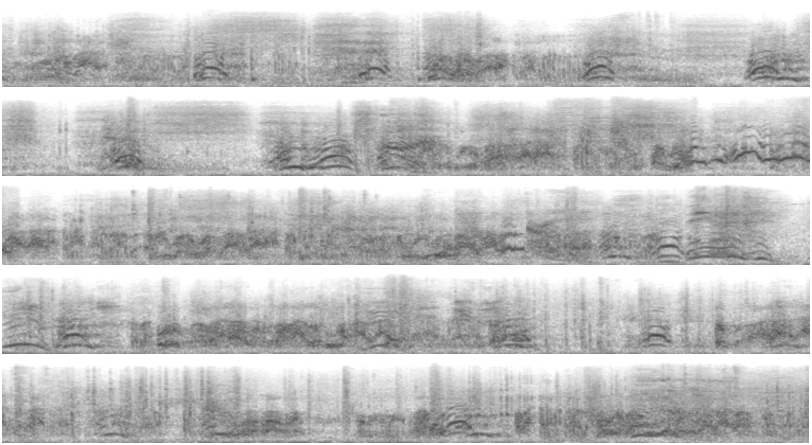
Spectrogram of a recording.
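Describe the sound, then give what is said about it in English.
Several dogs in an animated film scene, wrangled by Steve Archer, bark, yip and whimper in a dense, overlapping chorus that runs without pause, loud, with a busy background din underneath. “And I think it was Steve Archer's job to uh, to to wrangle the dogs.”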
